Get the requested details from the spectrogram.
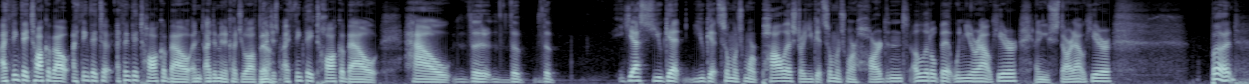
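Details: Real stuttering in a comedian podcast host who links his stutter to an injury, with repetitions of words and phrases in conversational speech: stuttering.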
